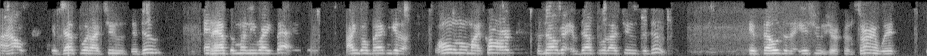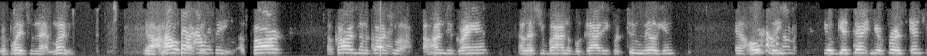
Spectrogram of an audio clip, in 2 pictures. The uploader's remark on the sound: TNTSuperfantastic Conference Call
